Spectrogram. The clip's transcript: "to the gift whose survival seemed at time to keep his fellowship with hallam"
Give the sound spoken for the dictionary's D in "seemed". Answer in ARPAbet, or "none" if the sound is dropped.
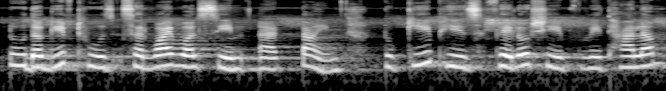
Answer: none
